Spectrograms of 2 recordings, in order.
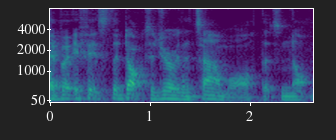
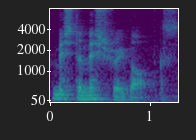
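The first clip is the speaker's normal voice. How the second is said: normal talking voice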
